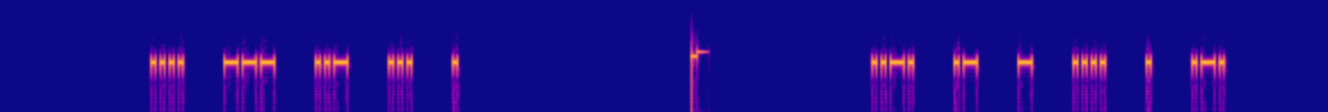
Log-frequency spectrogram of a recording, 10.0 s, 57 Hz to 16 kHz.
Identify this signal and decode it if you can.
Morse code, heard as a keyed tone, about 35 wpm, spaced as for 20 wpm, 690 Hz. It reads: HOUSE FATHER
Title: 3x Character Spacing - Top 500 Words - 35wpm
